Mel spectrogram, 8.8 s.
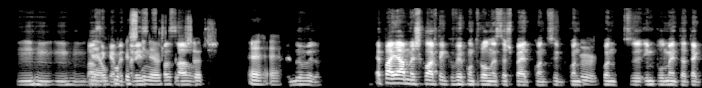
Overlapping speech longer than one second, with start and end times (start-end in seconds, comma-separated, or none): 1.1-2.5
